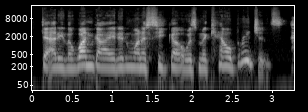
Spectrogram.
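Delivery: a hint of a teary little boy; imitating his son. Dad retells his son's words about the trade, lightly child-voiced. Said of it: "And he goes".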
